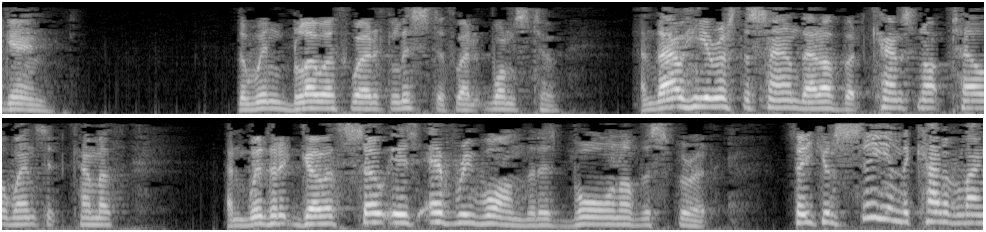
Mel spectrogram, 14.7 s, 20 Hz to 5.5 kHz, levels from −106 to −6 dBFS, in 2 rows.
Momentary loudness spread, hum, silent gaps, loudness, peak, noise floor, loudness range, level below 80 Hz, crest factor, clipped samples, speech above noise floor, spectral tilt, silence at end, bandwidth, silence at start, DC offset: 12 LU; none; none; -27 LUFS; -6 dBFS; -79 dBFS; 4 LU; -58 dBFS; 22 dB; under 0.1%; 52 dB; -7.5 dB/octave; 0 s; 5 kHz; 0 s; under 0.1%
